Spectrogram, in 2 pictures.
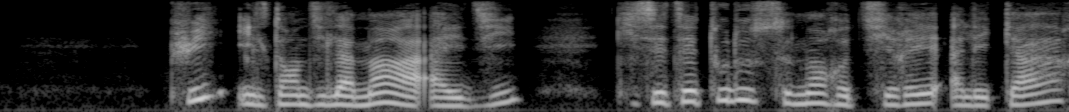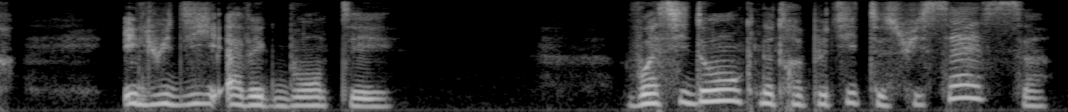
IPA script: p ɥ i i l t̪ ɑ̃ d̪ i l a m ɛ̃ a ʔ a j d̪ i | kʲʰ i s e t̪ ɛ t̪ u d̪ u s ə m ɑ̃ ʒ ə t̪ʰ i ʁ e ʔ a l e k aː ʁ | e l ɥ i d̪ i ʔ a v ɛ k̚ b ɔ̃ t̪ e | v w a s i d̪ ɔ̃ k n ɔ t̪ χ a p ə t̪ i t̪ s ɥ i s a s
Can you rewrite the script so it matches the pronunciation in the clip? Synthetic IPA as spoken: p ɥ i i l t̪ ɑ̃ d̪ i l a m ɛ̃ a ʔ a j d̪ i | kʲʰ i s e t̪ ɛ t̪ u d̪ u s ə m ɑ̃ ʁ ə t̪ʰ i ʁ e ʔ a l e k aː ʁ | e l ɥ i d̪ i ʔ a v ɛ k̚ b ɔ̃ t̪ e | v w a s i d̪ ɔ̃ k n ɔ t̪ χ ə p ə t̪ i t̪ s ɥ i s ɛ s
